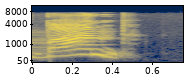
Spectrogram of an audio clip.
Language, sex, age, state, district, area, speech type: Kashmiri, female, 30-45, Jammu and Kashmir, Bandipora, rural, read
